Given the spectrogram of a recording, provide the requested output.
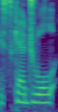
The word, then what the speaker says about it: schedule: I check my schedule every morning. My schedule is very busy this week. One important thing. In British English, schedule is pronounced schedule. In American English, schedule. Both are correct.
